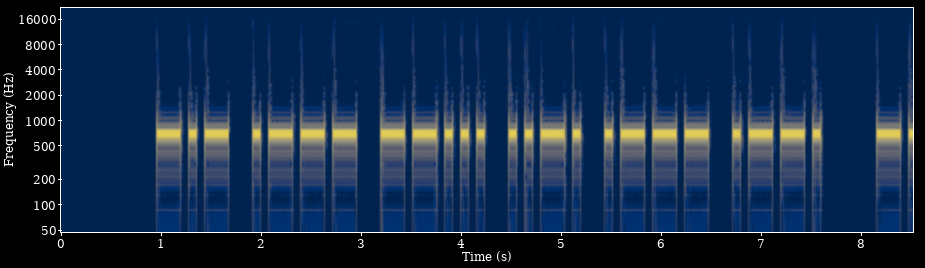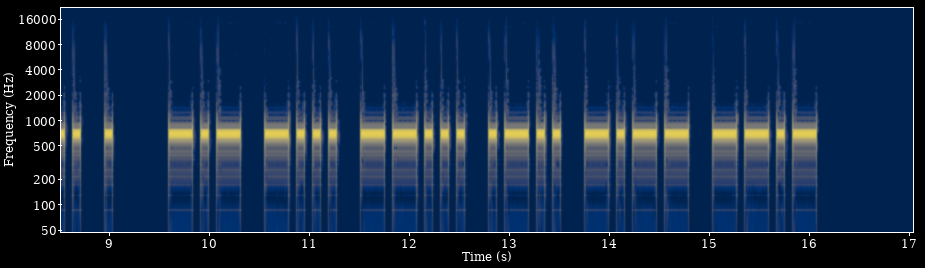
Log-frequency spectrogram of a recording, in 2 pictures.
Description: Morse code, heard as a keyed tone, about 16 wpm, 700 Hz. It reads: KJ7FJP DE KB7LYQ
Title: USA Callsign DE Callsign - 6 Characters - 15wpm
